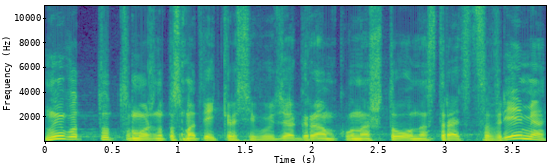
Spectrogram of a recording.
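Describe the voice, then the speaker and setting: A man speaks at a fairly quick pace, and the background stays quiet. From Belarus. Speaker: web developer and conference speaker. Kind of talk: conference talk. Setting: stage with audience. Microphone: headset.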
